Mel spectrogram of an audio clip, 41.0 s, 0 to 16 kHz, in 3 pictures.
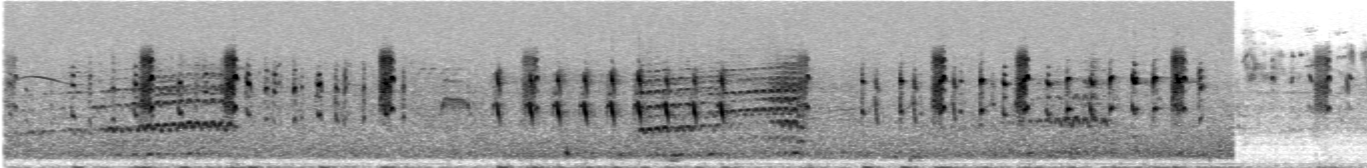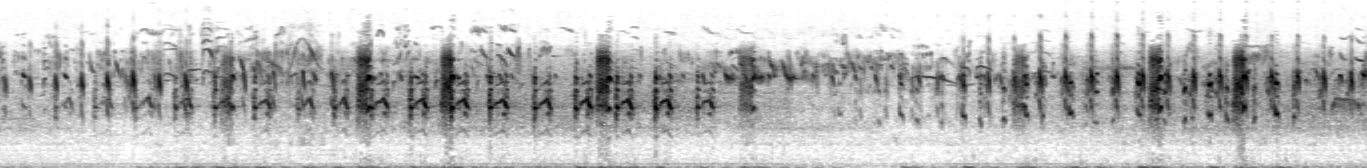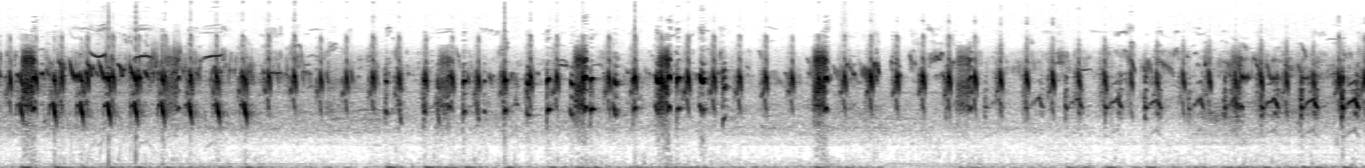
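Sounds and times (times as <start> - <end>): background hiss: 0.0 - 12.4
snipe calls: 0.0 - 12.4.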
